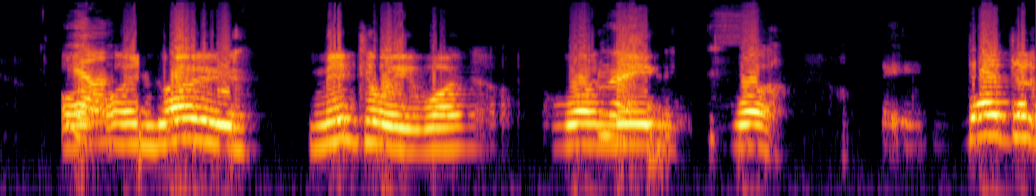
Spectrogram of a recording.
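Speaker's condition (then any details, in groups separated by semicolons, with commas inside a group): Cerebral palsy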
